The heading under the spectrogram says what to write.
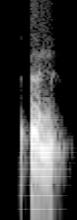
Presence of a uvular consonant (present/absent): absent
